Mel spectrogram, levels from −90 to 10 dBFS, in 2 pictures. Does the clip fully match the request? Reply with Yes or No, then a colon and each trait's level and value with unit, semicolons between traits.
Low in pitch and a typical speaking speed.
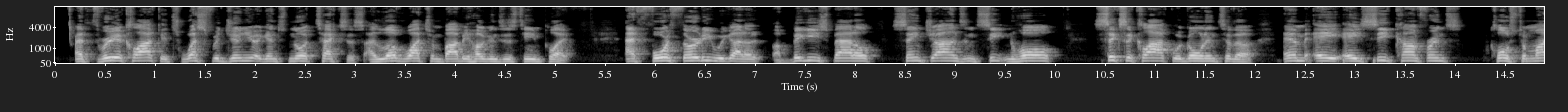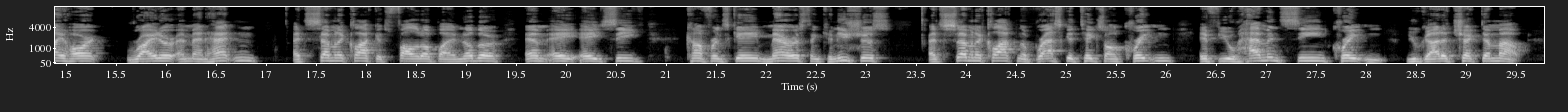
No: medium, 170 Hz; average, 155 wpm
